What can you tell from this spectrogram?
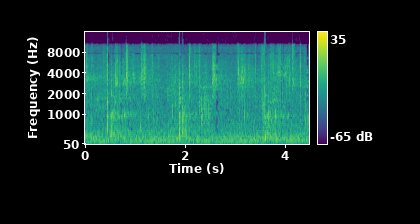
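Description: Tennis rally: racquets hitting the ball three times, about a second and a half apart.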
